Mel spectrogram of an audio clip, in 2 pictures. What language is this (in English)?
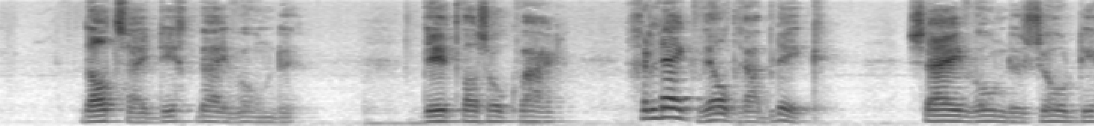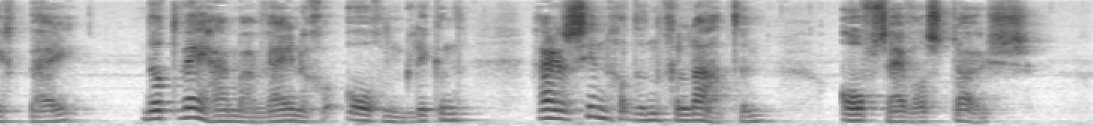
Dutch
